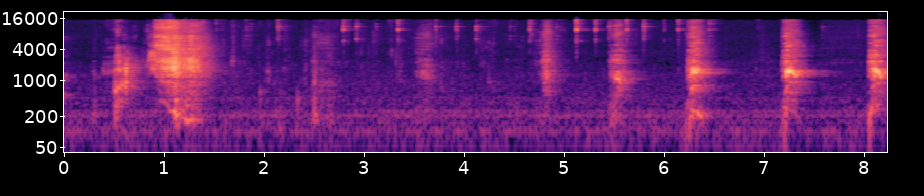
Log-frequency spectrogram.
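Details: Dog wheezing: repeated short, raspy, wheezy breaths with one sneeze-like burst over a low hum.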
